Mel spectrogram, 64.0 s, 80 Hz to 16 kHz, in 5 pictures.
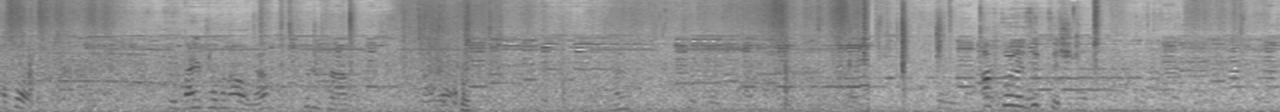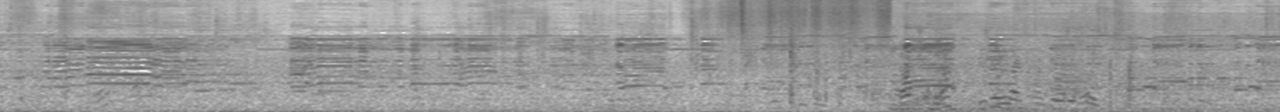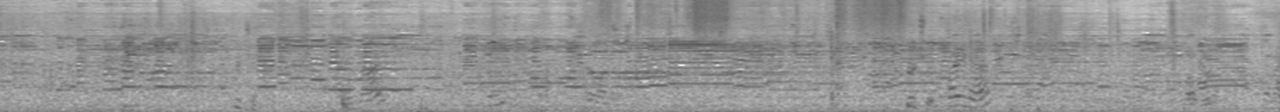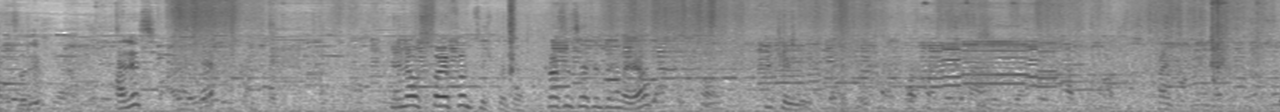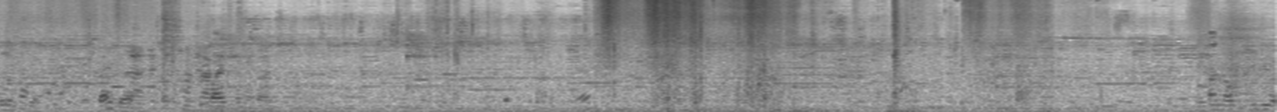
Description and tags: file- markt karl marx allee- koppenstraße 11.45done
marcet place karl marrx allee / koppenstraße 2009 13.
11.45 o´clock - u can hear a fruit salesman talkin and the weaky sound is from a cheap terrible santa claus puppet- the man says its good ;-) you also can hear arabian music sometimes in the back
